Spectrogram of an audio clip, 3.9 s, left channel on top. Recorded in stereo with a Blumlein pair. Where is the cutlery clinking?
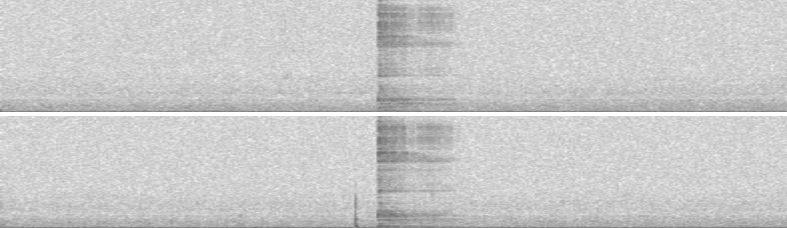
15° right, 8 m.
